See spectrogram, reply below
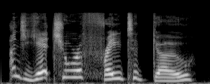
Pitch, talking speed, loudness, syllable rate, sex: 250 Hz, 170 wpm, -17 LUFS, 4.5 syllables/s, female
